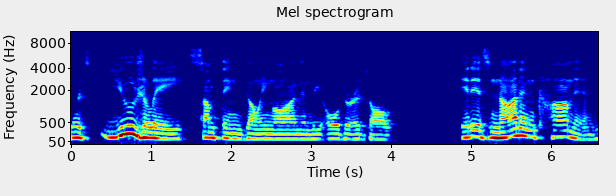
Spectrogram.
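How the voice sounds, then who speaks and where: An ordinary speaking voice, a man with an American accent talks at a fairly slow pace in a medium pitch with ordinary pitch variation. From US Northeast, central New Jersey. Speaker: neurologist. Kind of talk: interview. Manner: explanatory, measured.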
